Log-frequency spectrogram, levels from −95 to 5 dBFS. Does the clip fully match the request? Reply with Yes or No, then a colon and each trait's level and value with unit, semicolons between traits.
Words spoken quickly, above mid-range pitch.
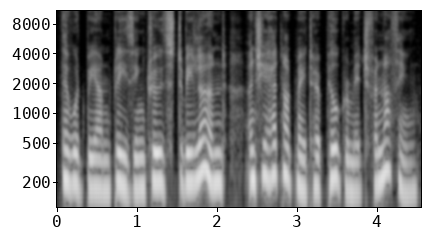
Yes: fast, 225 wpm; high, 195 Hz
